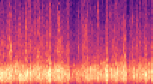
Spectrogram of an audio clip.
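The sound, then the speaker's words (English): Sustained audience applause at a film festival, a round of applause for Michael Moore for putting the festival together. A dense, steady wash of many hands clapping at an even loudness for the whole stretch, with no voices standing out above it. “I'm sure he's going to be fine, but let's, for the hell of it, let's just have a round of applause for Michael Moore for putting this festival.”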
